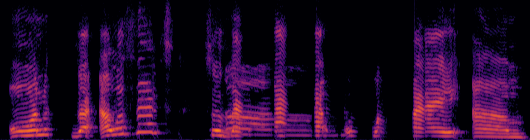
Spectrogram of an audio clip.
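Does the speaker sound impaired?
Yes: aphasia after stroke; trouble with mental arithmetic, walking difficulty after stroke; over a year since stroke; fluent with frequent 'you know' fillers, restarts, trailing unfinished sentences.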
